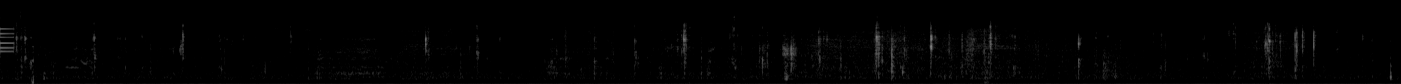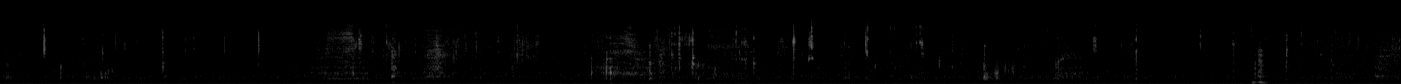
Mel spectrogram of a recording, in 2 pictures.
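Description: Faint close-up chewing and crunching of fried fish and rice eaten by hand, in scattered clusters of small crisp clicks and smacks with quiet gaps between.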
